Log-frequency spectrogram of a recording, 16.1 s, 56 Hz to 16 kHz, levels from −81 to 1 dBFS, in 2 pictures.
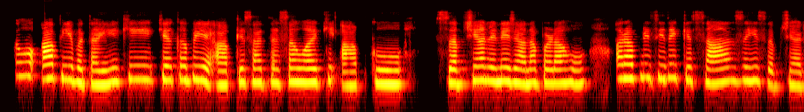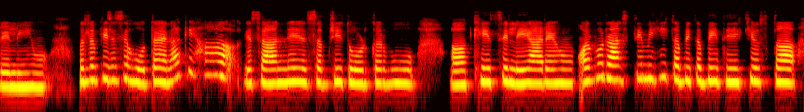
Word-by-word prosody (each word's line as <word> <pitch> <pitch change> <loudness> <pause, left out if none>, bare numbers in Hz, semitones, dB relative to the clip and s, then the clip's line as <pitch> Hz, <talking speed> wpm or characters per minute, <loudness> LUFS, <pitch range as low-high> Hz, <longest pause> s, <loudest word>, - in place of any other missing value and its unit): तो 345 +1 0 0.2
आप 315 0 +6
ये 290 - 0
बताइए 240 -1 +2
कि 290 +2 -4
क्या 285 - +3
कभी 285 -1 +2
आपके 225 +2 +1
साथ 250 0 -2
ऐसा 245 +1 0
हुआ 255 0 +5
है 250 - +4
कि 275 - -6
आपको 225 +2 +2 0.4
सब्ज़ियाँ 245 +3 +2
लेने 265 0 +3
जाना 240 -1 +3
पड़ा 240 -1 +3
हो 240 0 +1 0.4
और 305 - +5
आपने 315 +1 +3
सीधे 310 +1 -2
किसान 265 -2 +2
से 270 +1 -4
ही 275 +1 0
सब्ज़ियाँ 215 -3 -5
ले 205 - -1
ली 200 0 0
हों? 200 -1 -2 0.4
मतलब 275 +2 -1
कि 300 - -3
जैसे 275 +2 -5
होता 260 -1 -1
है 255 - +2
ना 290 +4 0
कि 430 - -6
हाँ, 365 -3 -1
किसान 240 0 +1
ने 255 0 0
सब्ज़ी 245 +1 -4
तोड़ 240 -2 -1
कर 245 -1 -2
वो 235 0 -4 0.4
अ, 225 +1 +4
खेत 255 -1 -1
से 265 - 0
ले 240 -1 +2
आ 240 0 +4
रहे 240 0 -1
हों 240 0 -2
और 260 - +2
वो 330 - -3
रास्ते 290 +1 +1
में 305 0 -3
ही 330 0 -7
कभी-कभी 270 -1 -1
देखिए 255 +1 -1
उसका 255 -1 +2
255 Hz, 215 wpm, -23 LUFS, 240-275 Hz, 0.4 s, आप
